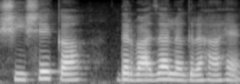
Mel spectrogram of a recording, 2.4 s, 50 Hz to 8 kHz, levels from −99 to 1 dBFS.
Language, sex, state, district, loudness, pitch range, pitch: Hindi, female, Chandigarh, Chandigarh, -16 LUFS, 200-220 Hz, 210 Hz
